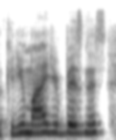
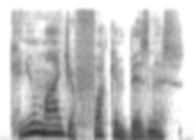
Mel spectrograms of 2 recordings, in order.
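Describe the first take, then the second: First: "Can you mind your business?" said politely, pitched higher and lighter. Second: "Can you mind your fucking business?" snapped rudely with the curse; cursing rudely. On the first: Replaying the fight with his wife, polite higher-pitched redo. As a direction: sweeten the request, no edge. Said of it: "I should have politely said". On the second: Retelling what he told his wife, mock rude retort. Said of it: "I knew I shouldn't have cursed". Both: Retold or imitated.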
